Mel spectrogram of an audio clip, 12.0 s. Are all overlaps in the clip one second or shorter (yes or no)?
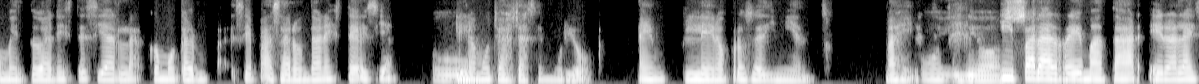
yes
